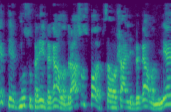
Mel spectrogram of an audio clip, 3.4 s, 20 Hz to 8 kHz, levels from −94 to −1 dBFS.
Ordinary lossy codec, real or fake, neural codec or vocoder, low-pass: MP3, 32 kbps; real; none; 7.2 kHz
